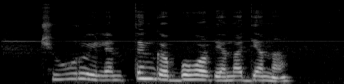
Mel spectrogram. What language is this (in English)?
Lithuanian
